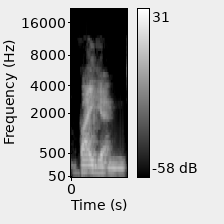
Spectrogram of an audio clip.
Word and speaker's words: Weigand: So my last name is pronounced Weigand, but it's misleading because it's spelled with a W, and I also don't look German at all.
